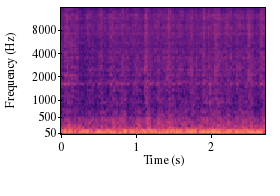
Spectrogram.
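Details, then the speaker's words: Dodge 360 Magnum V8 freshly installed in a Coronet, first start warming up, thermostat housing leaking: deep idle with rhythmic low thudding knock each rotation, fading when pressed by hand; flex plate bolt not tightened down. "y hear that knocking that don't sound good watch my magic fingers here kind of goes away the flex plate Club is not tighten down thing's loud you can hear it"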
